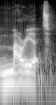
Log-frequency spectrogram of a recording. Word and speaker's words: Marriott: I need to make sure I get Marriott right.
